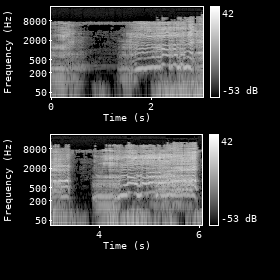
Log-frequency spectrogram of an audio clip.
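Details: Pig giving loud, strained squeals in two long bouts, each about two seconds, with a wavering, quavering pitch and a rough, noisy edge, separated by a short pause.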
